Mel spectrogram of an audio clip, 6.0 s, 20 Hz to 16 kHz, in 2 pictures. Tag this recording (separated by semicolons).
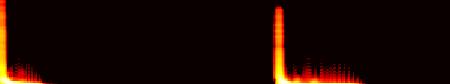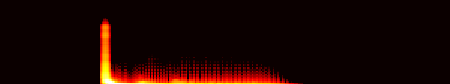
kick; C5; bass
